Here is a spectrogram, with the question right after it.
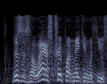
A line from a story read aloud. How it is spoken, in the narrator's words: snapped the son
